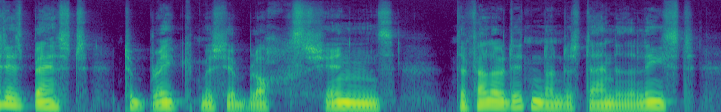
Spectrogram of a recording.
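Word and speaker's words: Bloch: that attack on Mr Block perhaps to give an Israelite name a more foreign sound pronounced not like a k but as in the German ha when he said about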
